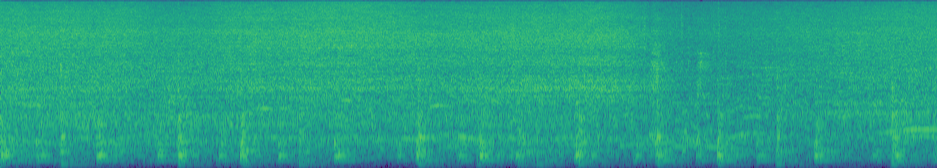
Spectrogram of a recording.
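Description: Fireworks pop and bang sharply, again and again.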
